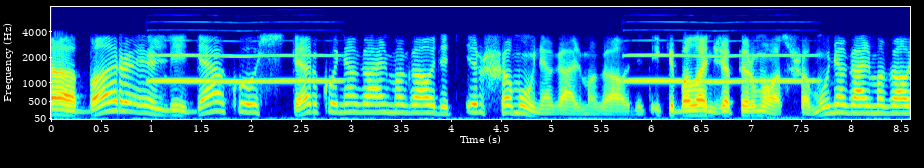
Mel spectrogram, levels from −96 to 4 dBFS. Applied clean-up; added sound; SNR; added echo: none; Wind instrument, woodwind instrument; 8 dB; none.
